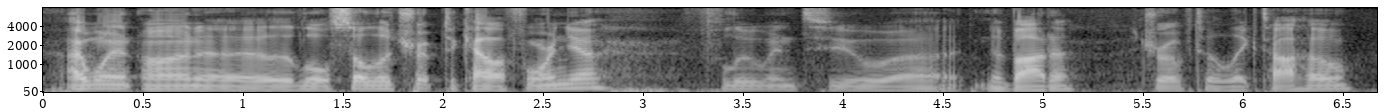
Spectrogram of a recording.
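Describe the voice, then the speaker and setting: A man's voice: medium pitch, fairly even intonation, moderate pace, a little mellow, clear, resonant tone, dry recording. A young man from Texas co-hosting a podcast, telling a loose, profane story in casual chat with lots of filler words. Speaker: podcast co-host.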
